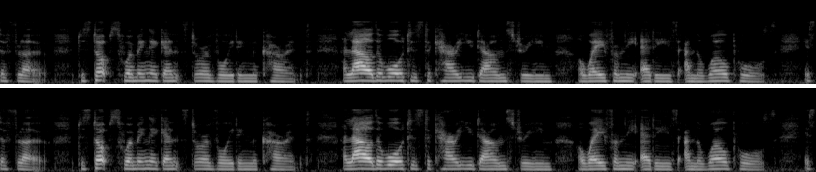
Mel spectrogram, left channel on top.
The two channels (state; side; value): normal; both; correlation 0.65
